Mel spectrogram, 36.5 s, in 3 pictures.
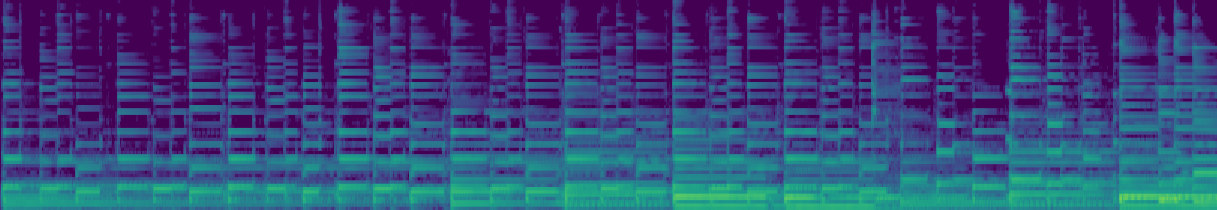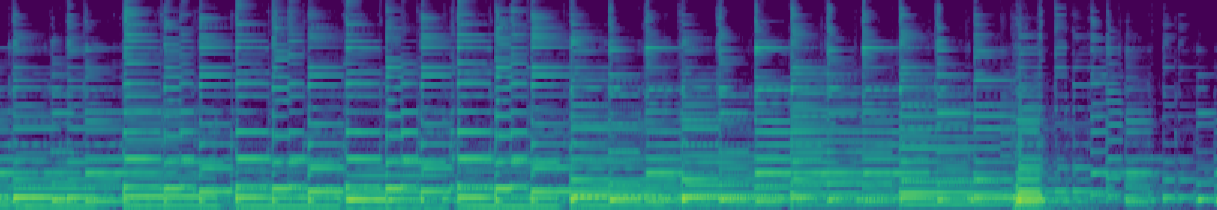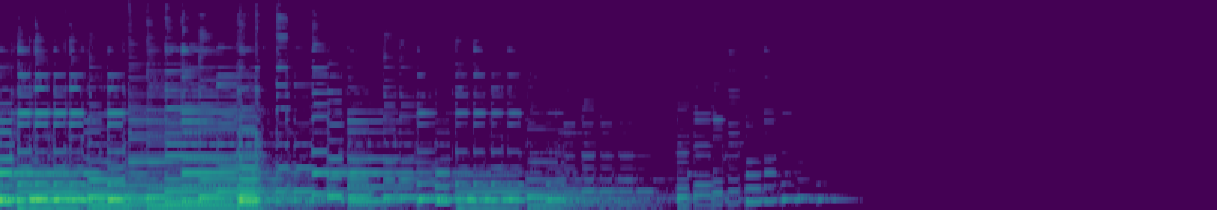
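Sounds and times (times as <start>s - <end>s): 
guitar playing in a recital: 0.0s - 32.5s.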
